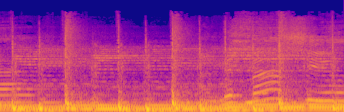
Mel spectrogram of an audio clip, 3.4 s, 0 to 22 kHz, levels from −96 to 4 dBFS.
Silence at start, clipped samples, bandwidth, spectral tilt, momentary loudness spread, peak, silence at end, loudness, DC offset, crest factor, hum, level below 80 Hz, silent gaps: 0 s; under 0.1%; 14.5 kHz; -6 dB/octave; 2 LU; 0 dBFS; 0 s; -15 LUFS; under 0.1%; 12 dB; none; -20 dBFS; none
